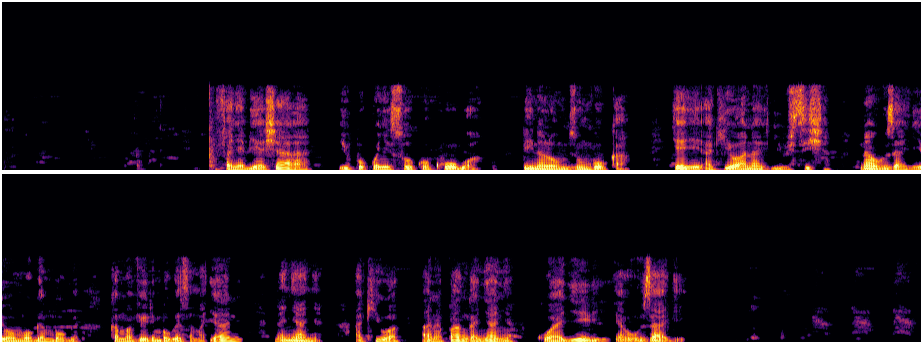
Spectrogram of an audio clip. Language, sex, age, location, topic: Swahili, female, 18-24, Dar es Salaam, finance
